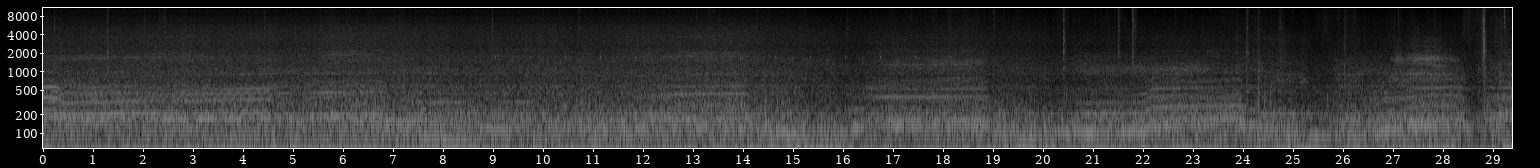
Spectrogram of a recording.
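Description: Hyundai i30 N's turbocharged 2.0-litre four-cylinder engine driven hard under load. Its pitch climbs through the revs and drops back at each gear change or lift, over and over. In the second half a few sharp clicks cut through.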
